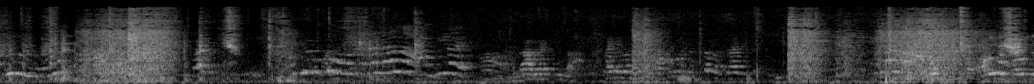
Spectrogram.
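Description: A metal spatula scrapes and taps against a griddle.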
